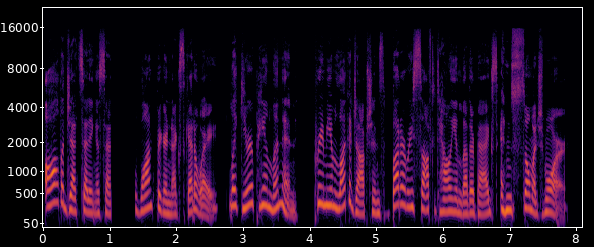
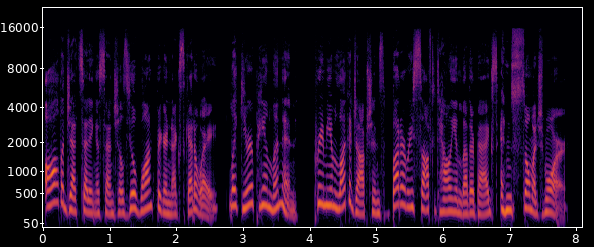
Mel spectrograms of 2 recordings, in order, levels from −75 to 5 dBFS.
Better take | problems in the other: second | audio cutting out; at 1 s

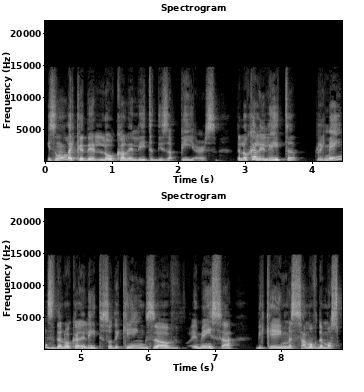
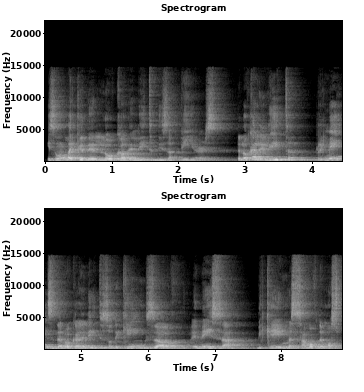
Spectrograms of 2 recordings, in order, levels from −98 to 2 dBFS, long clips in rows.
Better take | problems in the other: first | room echo; noticeable; dies away in 0.9 s // off-mic speech; somewhat distant

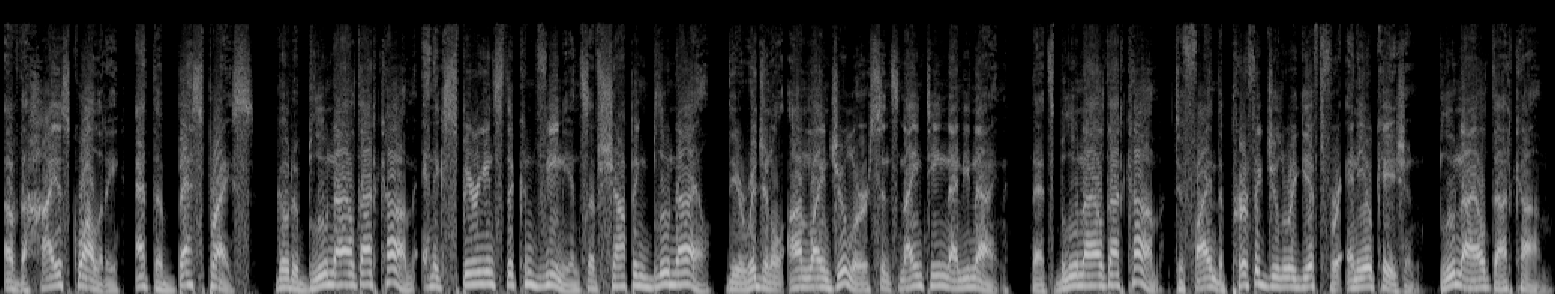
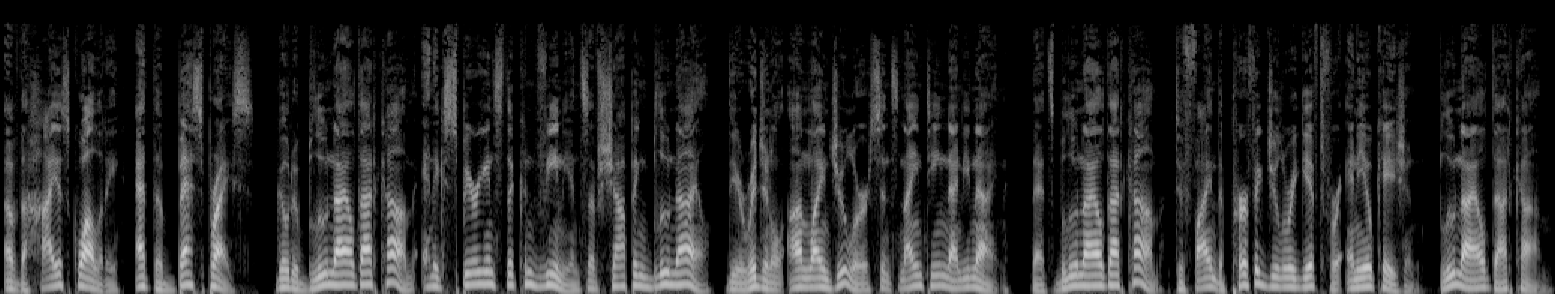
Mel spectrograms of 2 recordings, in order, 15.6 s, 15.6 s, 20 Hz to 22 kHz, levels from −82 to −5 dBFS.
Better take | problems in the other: second | distortion; heavy; 5 dB below the speech

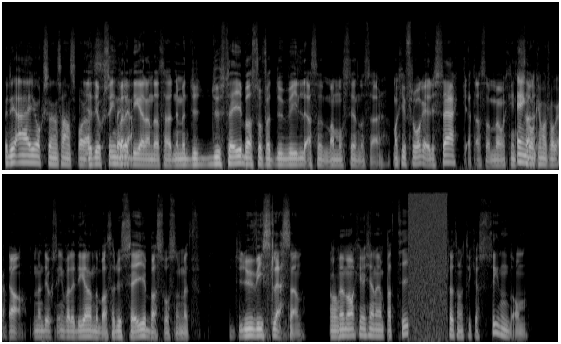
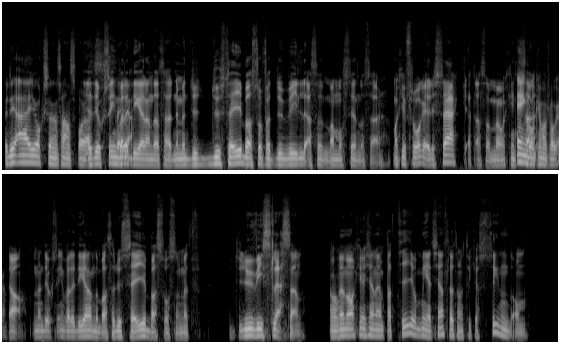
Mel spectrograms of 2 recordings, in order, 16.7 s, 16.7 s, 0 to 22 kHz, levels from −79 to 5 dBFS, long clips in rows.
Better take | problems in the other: second | audio cutting out; filled with static; at 14 s for 0.5 s

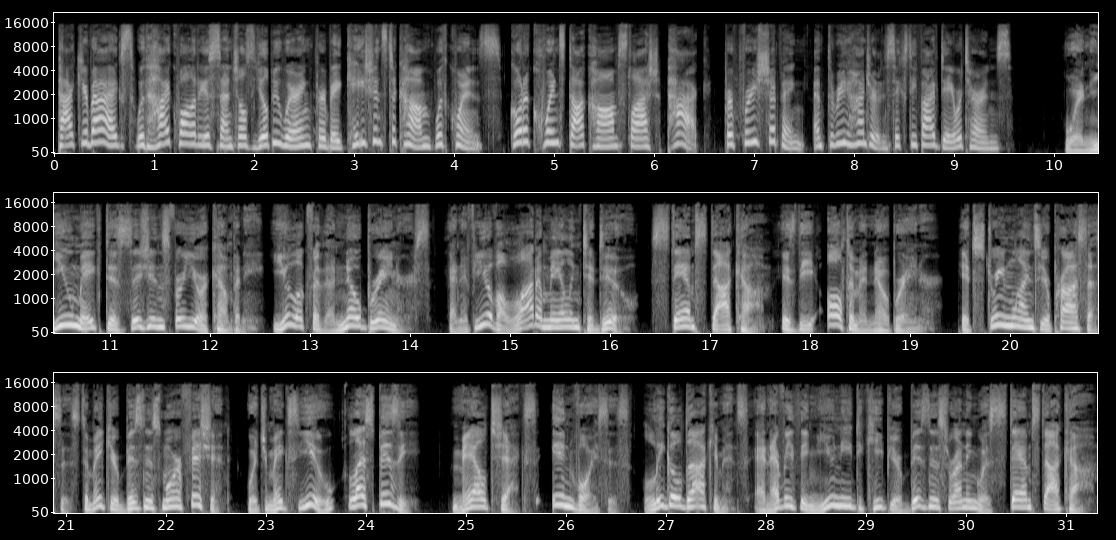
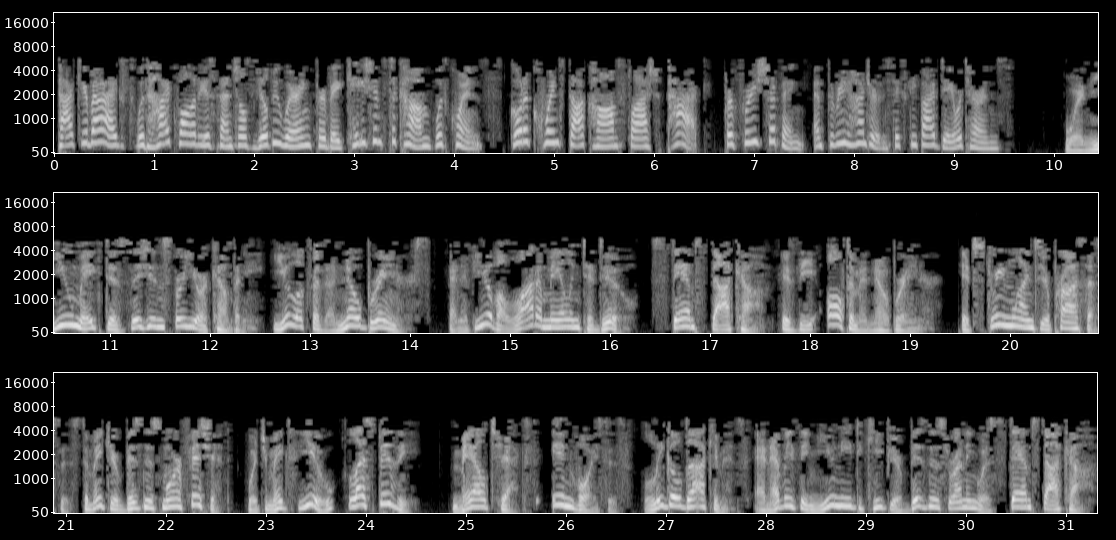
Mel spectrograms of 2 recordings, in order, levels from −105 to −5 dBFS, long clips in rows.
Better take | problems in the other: first | garbled, watery; badly; nothing above 5.5 kHz

